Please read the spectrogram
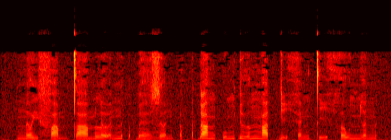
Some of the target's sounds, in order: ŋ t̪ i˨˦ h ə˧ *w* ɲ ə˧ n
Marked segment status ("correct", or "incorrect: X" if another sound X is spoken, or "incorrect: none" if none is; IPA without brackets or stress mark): correct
